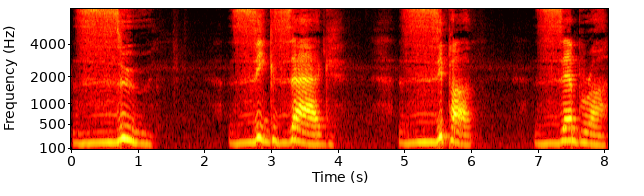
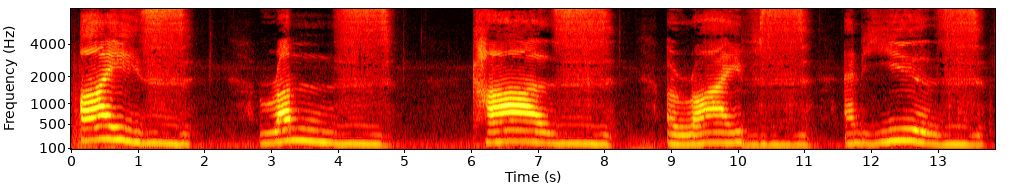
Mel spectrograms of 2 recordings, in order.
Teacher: the only difference is with the zed you add your voice you add that vibration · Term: z sound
